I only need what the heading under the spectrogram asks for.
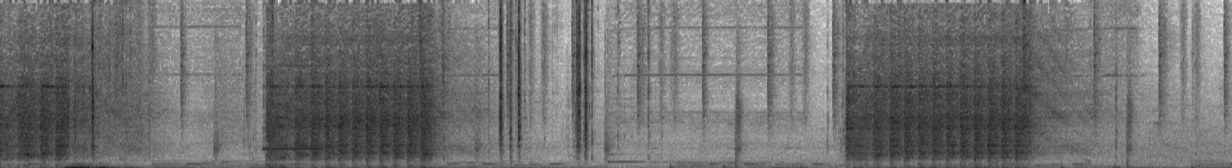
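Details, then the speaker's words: Car cold start attempt: starter cranks in steady bursts, about four turns a second, but the engine never fires; crank, no start with no check engine light, cause unknown. It later started with no misfires. "that's interesting no start what the let's see if there's a check engine light for anything"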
